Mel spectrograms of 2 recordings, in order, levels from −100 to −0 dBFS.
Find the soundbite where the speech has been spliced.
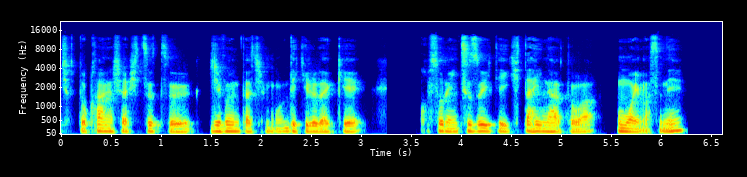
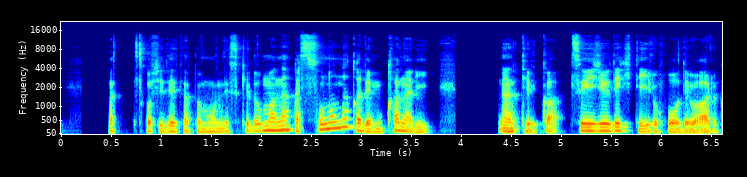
first; 1 cut; at 5.4 s

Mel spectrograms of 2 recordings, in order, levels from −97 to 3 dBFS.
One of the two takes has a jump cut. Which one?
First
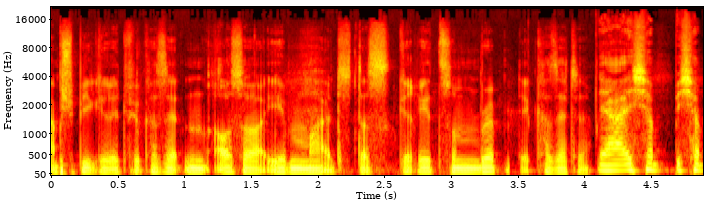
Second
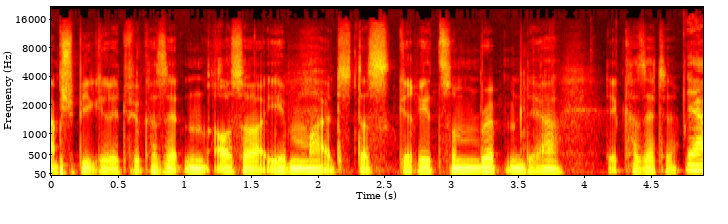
first; 1 cut; at 3.4 s

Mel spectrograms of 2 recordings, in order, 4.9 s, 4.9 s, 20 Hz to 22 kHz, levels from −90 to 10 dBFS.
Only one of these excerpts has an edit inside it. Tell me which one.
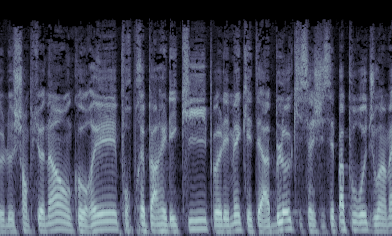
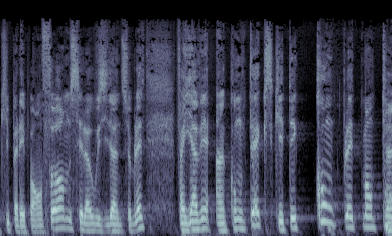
first; 1 cut; at 1.5 s

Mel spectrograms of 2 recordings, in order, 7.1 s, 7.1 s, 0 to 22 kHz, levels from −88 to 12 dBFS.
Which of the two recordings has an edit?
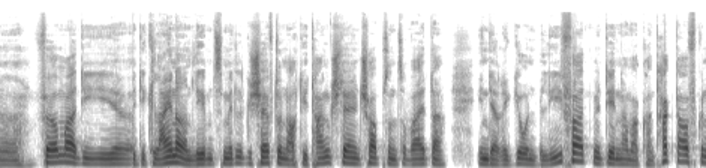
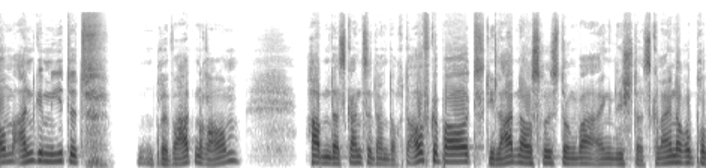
second; 1 cut; at 4.8 s

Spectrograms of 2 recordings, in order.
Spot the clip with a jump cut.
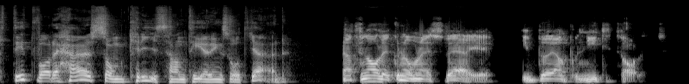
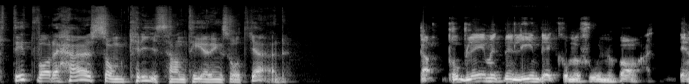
first; 1 cut; at 3.3 s

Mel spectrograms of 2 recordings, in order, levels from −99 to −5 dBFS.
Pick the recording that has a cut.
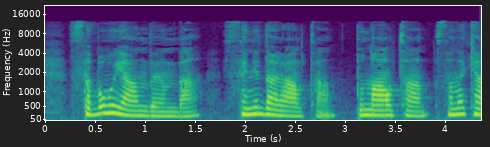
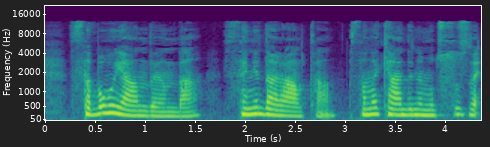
second; 1 cut; at 3.0 s

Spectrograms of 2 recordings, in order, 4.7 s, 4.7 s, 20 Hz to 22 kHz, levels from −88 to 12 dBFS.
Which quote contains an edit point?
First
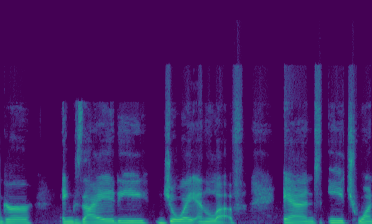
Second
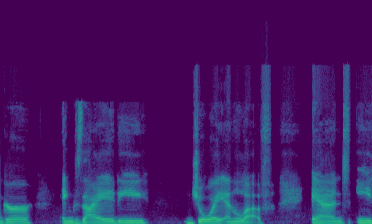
first; 1 cut; at 1.9 s

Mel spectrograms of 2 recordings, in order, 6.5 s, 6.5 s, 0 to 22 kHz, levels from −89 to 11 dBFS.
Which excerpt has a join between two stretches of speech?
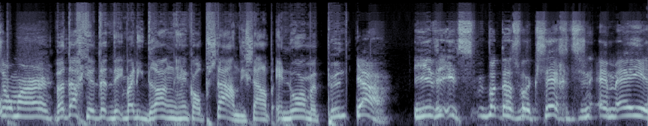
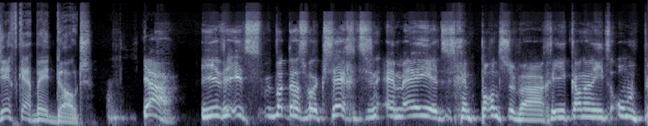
first; 2 cuts; at 1.2 s, 3.5 s

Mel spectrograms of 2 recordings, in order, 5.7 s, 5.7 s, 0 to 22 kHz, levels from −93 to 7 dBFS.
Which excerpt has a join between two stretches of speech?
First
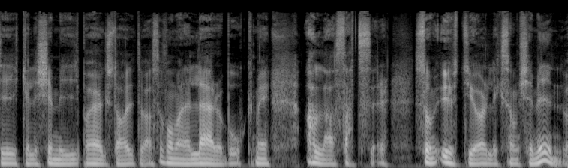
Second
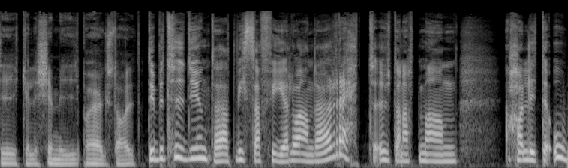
second; 1 cut; at 1.4 s

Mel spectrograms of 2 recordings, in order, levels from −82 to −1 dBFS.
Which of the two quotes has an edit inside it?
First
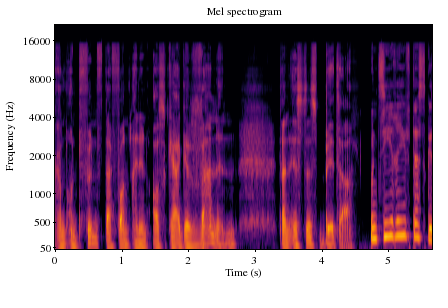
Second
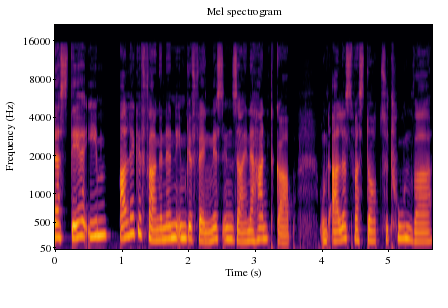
first; 1 cut; at 4.6 s

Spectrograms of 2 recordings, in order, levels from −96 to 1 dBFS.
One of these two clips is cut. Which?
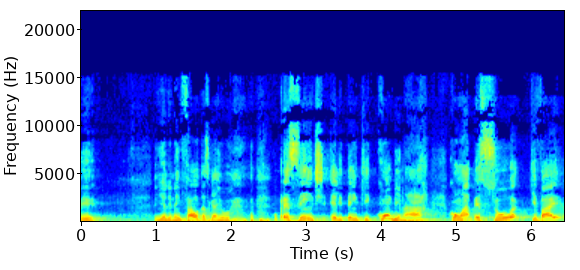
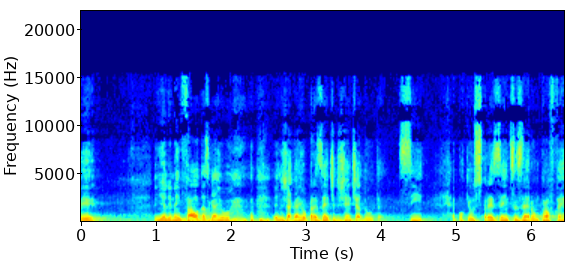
first; 1 cut; at 2.5 s

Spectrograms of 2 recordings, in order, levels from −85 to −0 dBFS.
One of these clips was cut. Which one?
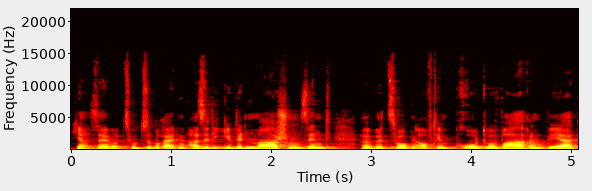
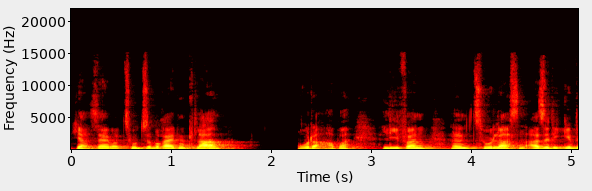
first; 1 cut; at 1.2 s

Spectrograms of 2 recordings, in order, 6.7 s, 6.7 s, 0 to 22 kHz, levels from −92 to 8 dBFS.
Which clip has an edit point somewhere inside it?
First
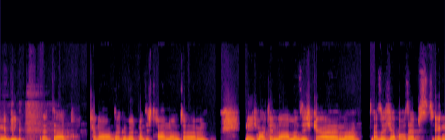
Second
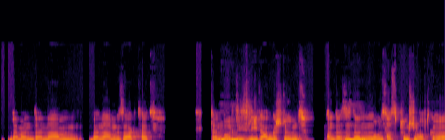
second; 2 cuts; at 3.1 s, 5.6 s

